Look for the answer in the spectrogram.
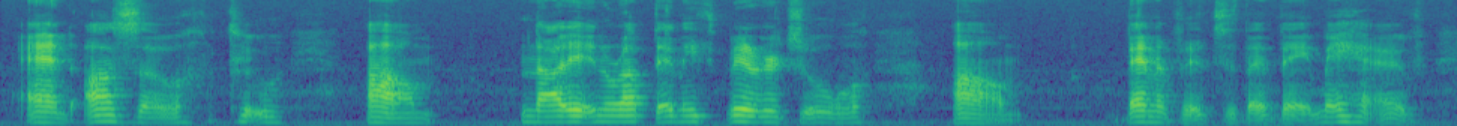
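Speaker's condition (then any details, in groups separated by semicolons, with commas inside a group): Cerebral palsy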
